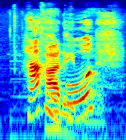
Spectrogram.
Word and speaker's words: Haribo: We pronounce it Hari. Haribo.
